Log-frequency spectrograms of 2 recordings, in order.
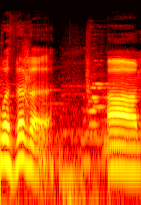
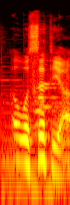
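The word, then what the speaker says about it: Lysithea: No, I know it's pronounced Lysithia or something similar to that.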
